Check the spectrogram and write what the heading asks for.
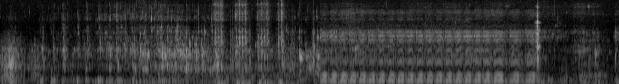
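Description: Underwater scuffling and bubbling noise with a few sharp clicks, then about three seconds in a steady, rapidly pulsing low buzz starts from a handheld underwater metal detector probe signalling on metal, cutting off shortly before the end.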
